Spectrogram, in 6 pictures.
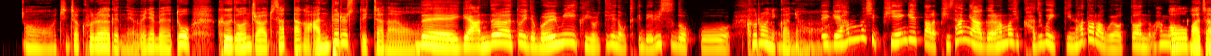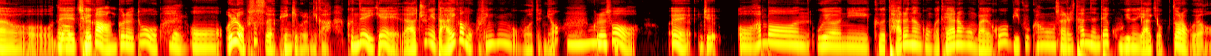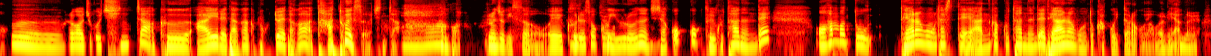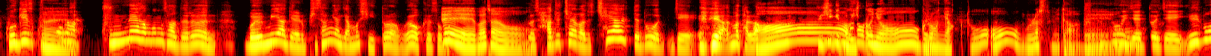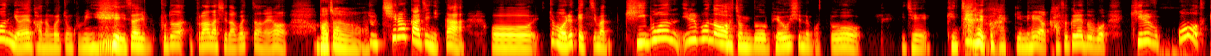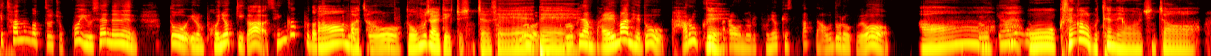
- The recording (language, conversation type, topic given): Korean, advice, 여행 전에 불안과 스트레스를 어떻게 관리하면 좋을까요?
- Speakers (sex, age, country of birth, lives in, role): female, 25-29, South Korea, Germany, advisor; female, 40-44, United States, United States, user
- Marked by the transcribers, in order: other background noise; put-on voice: "non-drowsy"; in English: "non-drowsy"; in English: "aisle에다가"; laugh; laugh; sniff; laughing while speaking: "괜찮을 것"; gasp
